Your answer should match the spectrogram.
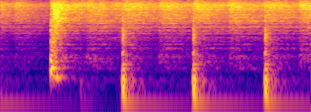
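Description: Drum kit playing a steady beat: a heavy drum stroke about twice a second over a continuous cymbal wash.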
